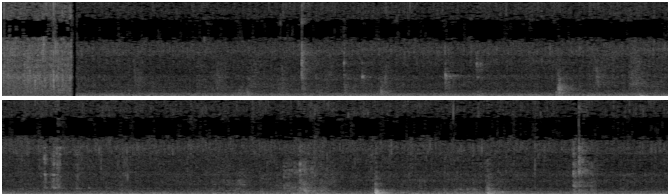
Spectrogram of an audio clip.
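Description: Okra curry sizzling in the pan for a moment, cutting off abruptly. Then a faint low hum with a few scattered small clicks and knocks.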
